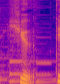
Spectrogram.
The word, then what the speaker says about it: Hue: HUE でヒューっていう読み方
